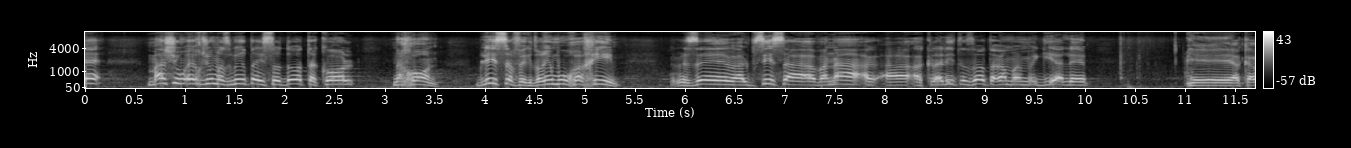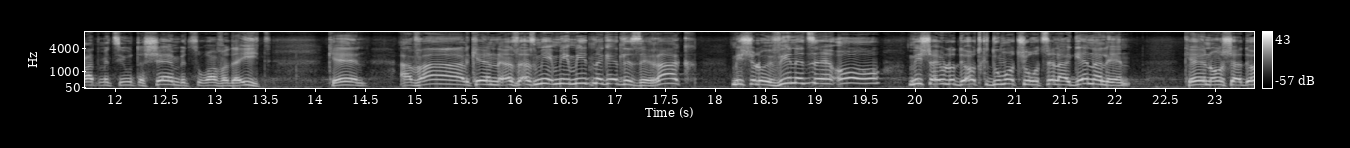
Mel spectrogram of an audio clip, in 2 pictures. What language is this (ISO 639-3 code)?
heb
